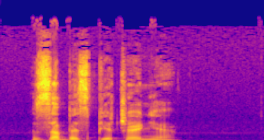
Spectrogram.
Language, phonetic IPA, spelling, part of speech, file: Polish, [ˌzabɛspʲjɛˈt͡ʃɛ̃ɲɛ], zabezpieczenie, noun, Pl-zabezpieczenie.ogg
